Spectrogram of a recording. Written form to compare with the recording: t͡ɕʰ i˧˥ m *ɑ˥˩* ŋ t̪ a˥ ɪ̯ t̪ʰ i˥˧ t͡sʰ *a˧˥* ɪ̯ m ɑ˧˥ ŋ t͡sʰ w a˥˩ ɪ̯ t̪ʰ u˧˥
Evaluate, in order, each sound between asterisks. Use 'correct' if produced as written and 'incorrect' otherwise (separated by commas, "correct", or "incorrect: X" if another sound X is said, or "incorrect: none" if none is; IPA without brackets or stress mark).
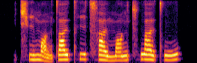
incorrect: ɑ̰˨˩, incorrect: a˥˩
